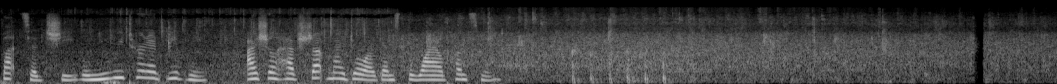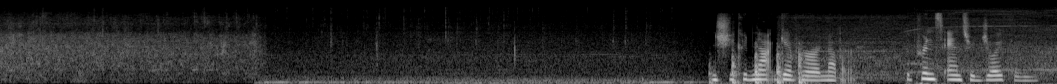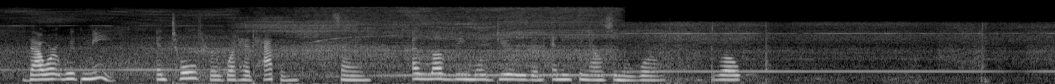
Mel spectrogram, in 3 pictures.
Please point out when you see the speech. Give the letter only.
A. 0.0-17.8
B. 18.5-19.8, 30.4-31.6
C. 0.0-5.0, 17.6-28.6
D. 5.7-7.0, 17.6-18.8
C.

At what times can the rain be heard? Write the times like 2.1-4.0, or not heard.
0.0-17.8.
